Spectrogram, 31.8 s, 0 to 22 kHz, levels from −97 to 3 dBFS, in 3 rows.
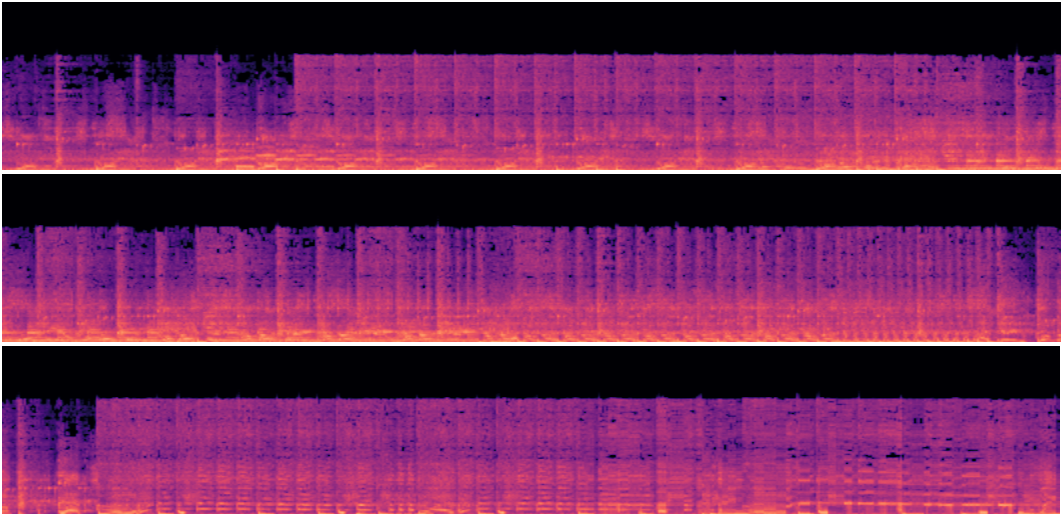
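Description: From 27.01 s to 31.76 s a rigid 66.8 Hz buzz overtakes most of the audio: robotic sound, likely from repeated short buffers of about 15 ms, not silent gaps.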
